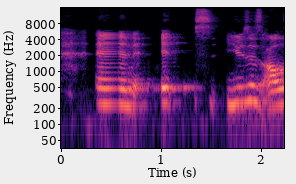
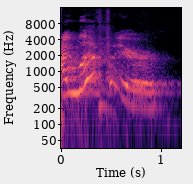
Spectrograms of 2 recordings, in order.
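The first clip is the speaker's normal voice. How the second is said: very high, cheerful creature voice; 9 semitones higher than usual. A monster in a cave answers a visitor asking what he's doing there, happy monster voice. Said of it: "He sounds so happy".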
